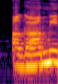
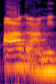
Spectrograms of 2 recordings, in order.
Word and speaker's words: आगामी: हम जो है जैसे देखिए अगामी नहीं कते हमेशा आप उच्चारण करते समय उसको ना देखा करो आगामी नहीं होता आगामी परीक्षाएं होती है अंत्याक्षरी अंत छरी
